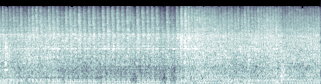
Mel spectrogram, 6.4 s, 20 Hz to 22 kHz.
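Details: 2000 Polaris 6x6 ATV after repairs to the CDI, brakes, carburetor, fuel lines, tank, kill switch, wiring, bendix gear and starter relay. The single-cylinder engine runs with an even, steady beat and holds speed without stumbling; normal running.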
